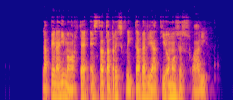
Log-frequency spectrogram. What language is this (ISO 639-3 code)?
ita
